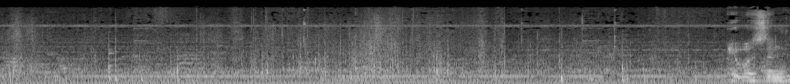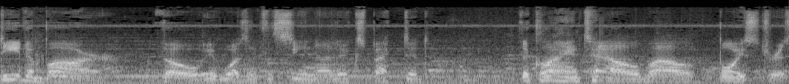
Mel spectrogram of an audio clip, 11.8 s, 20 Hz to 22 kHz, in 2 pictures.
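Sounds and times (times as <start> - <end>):
hooves of a horse with a rider clip-clopping: 0.0 - 6.4
steady low hum: 0.0 - 11.8
speech: 5.6 - 11.8.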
